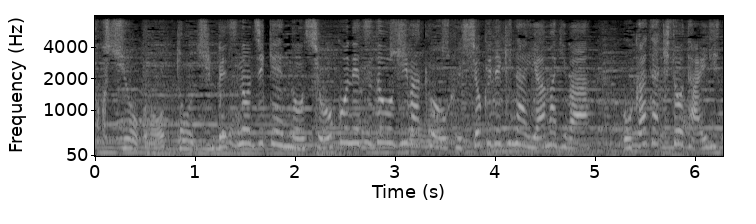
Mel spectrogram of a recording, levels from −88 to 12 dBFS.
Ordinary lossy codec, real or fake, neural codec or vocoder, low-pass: none; real; none; 7.2 kHz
